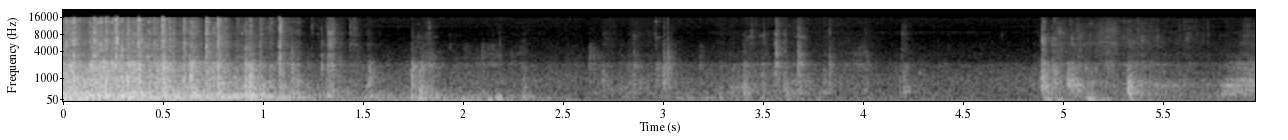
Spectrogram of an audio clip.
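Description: Suitcase wheels rattle over paving stones.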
